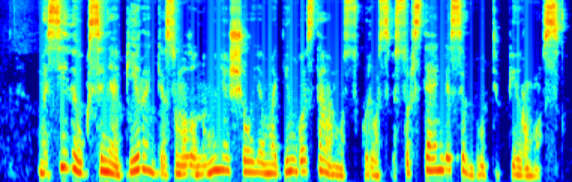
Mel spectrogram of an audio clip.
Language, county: Lithuanian, Panevėžys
